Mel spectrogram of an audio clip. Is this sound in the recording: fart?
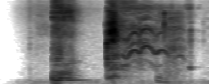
yes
